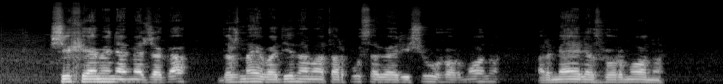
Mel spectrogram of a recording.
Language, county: Lithuanian, Kaunas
